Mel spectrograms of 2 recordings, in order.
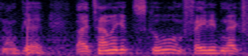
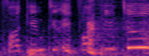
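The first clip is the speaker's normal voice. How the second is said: mock shouting. Kid cussing back at juvenile hall teachers, mock shouting.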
